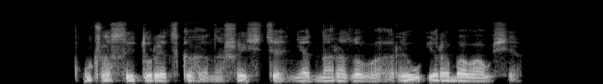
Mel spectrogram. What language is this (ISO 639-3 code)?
bel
